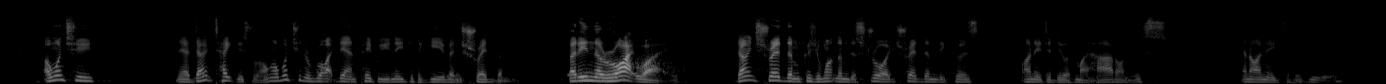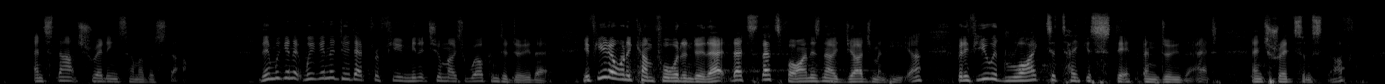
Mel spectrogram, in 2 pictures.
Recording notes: A recording of Shredder Sunday, our special service in Gayndah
